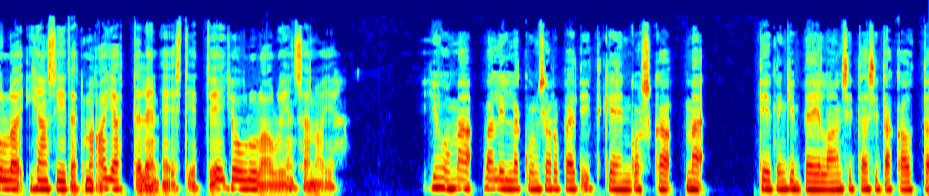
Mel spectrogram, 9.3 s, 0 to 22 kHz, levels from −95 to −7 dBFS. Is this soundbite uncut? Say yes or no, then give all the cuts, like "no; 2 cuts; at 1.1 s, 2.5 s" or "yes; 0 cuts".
no; 1 cut; at 6.3 s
